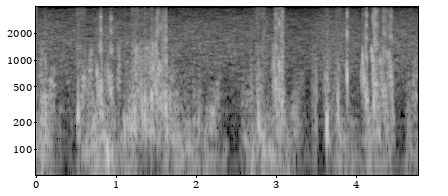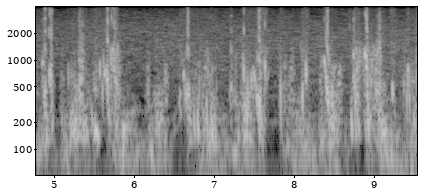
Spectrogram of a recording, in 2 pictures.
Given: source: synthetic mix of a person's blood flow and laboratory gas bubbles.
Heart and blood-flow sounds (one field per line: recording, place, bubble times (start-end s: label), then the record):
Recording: Doppler ultrasound of blood flow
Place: precordium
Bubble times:
0.08-0.17 s: bubbles
0.49-0.63 s: bubbles
0.74-1.00 s: bubbles
1.08-1.14 s: bubbles
1.18-1.78 s: bubbles
2.74-2.87 s: bubbles
2.94-3.14 s: bubbles
3.58-3.70 s: bubbles
3.74-3.83 s: bubbles
3.85-3.93 s: bubbles
4.04-4.49 s: bubbles
4.83-5.01 s: bubbles
5.14-5.83 s: bubbles
6.55-7.06 s: bubbles
7.19-7.25 s: bubbles
7.35-7.69 s: bubbles
7.79-7.88 s: bubbles
8.07-8.21 s: bubbles
8.34-8.54 s: bubbles
8.69-9.30 s: bubbles
9.38-9.54 s: bubbles
From the record:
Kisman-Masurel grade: 243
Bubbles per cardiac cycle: several, 3 to 8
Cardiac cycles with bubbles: 100%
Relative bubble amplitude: loud (0.450 to 0.775)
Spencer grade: 3 (all of the cardiac periods contain showers or single bubble signals, but not dominating or overriding the cardiac motion signals)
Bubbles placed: anywhere in the cardiac cycle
